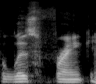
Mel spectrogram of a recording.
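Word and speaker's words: Lisfranc: So I just want to say real quick, it's Lanfranc injury. You said Lanfranc or something like that. You said it wrong.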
